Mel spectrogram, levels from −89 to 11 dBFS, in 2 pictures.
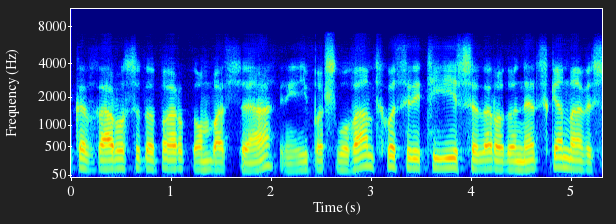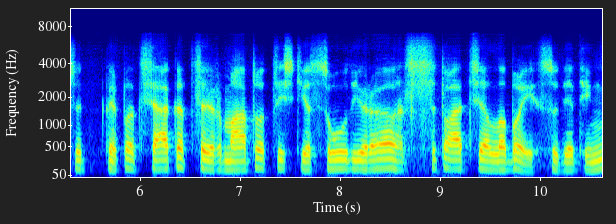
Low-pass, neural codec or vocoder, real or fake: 7.2 kHz; codec, 16 kHz, 0.7 kbps, FocalCodec; fake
